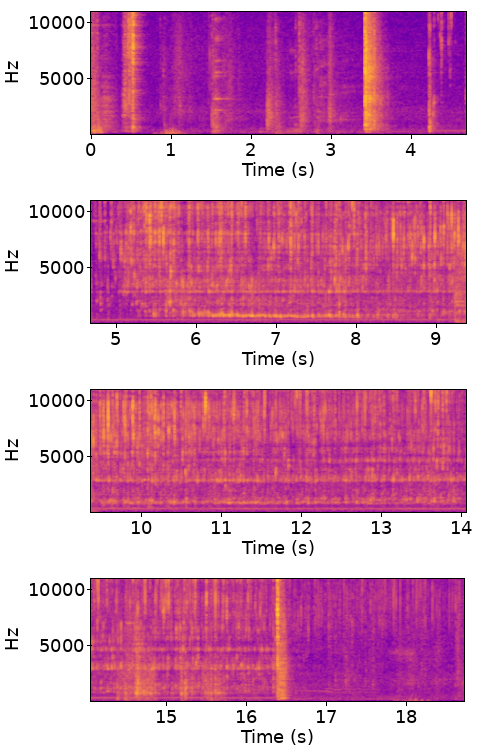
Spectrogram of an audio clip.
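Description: Refrigerator door water dispenser pouring a stream into a ceramic mug for about twelve seconds, with a steady hum from the dispenser; the pour's pitch rises a little as the mug fills, and it stops with a click. Before the pour come knocks and a sharp clack of the mug being handled.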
